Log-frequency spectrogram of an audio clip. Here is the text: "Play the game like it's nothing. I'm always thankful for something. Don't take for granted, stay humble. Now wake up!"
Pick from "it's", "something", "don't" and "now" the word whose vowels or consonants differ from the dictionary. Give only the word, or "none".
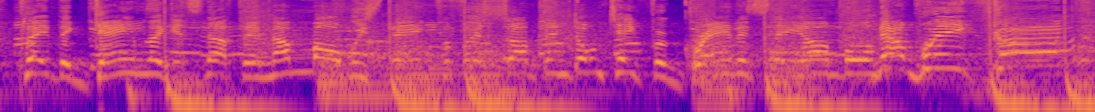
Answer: none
